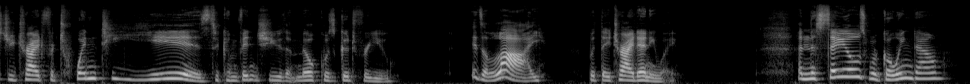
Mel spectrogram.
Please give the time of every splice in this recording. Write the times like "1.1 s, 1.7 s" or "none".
none

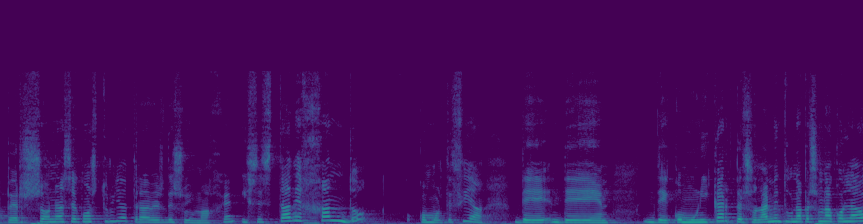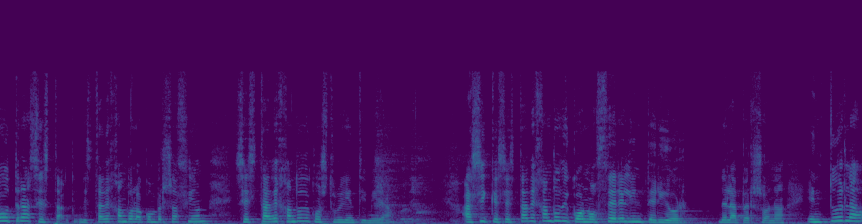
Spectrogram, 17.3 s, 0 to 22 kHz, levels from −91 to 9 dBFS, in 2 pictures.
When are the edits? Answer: none

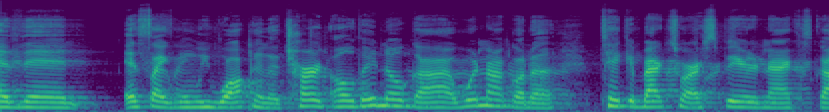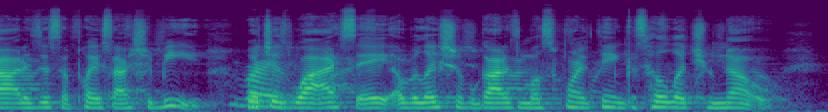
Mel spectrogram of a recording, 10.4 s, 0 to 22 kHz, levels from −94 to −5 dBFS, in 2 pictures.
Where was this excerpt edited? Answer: 2.0 s

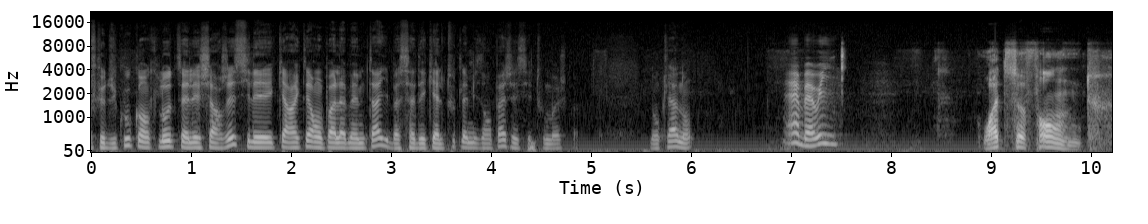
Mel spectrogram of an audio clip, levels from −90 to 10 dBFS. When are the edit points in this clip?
none

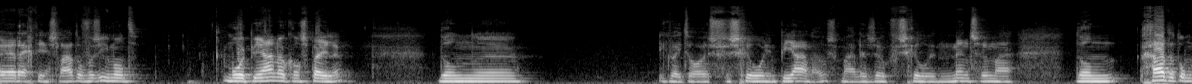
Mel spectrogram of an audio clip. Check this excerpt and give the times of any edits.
none

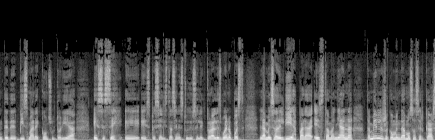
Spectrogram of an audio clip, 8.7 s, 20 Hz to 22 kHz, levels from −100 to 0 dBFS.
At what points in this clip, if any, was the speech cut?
none

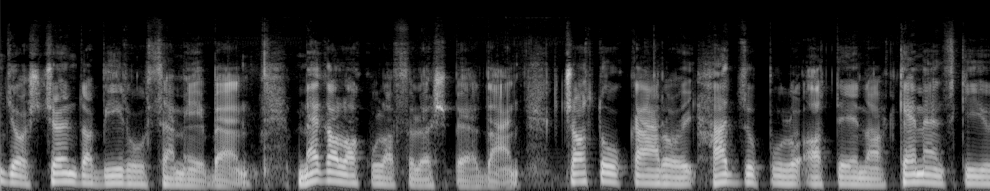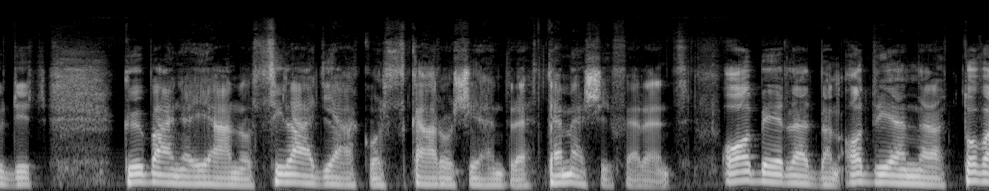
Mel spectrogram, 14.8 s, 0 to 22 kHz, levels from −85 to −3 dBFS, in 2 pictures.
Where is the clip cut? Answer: 5.2 s, 12.8 s

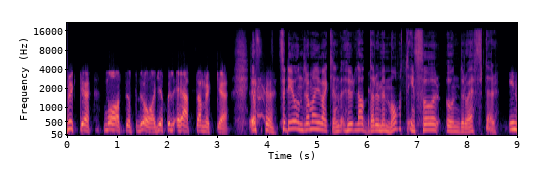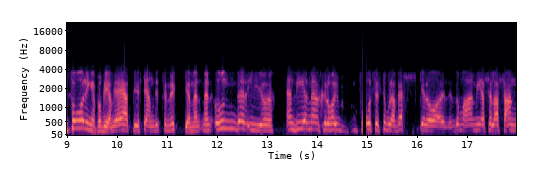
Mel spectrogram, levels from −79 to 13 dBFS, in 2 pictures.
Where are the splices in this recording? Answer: none

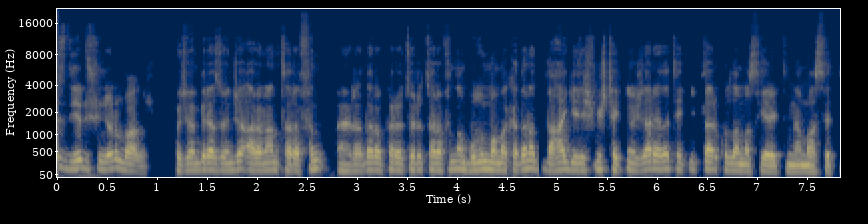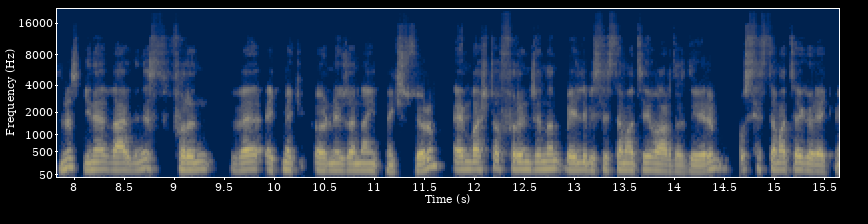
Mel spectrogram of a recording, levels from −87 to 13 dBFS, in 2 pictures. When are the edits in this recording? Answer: none

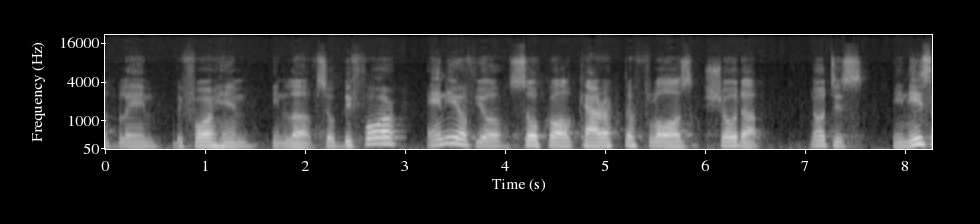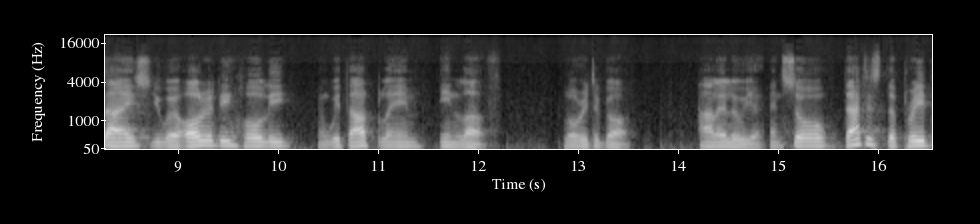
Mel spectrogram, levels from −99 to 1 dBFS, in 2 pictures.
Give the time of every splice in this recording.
11.5 s, 14.8 s

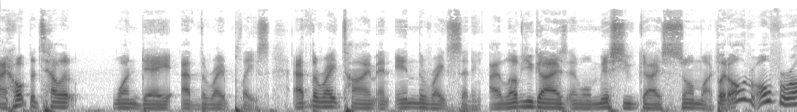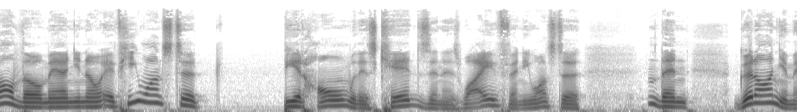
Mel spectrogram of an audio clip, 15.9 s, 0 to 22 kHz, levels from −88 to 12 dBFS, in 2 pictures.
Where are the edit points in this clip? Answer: 7.1 s, 14.4 s

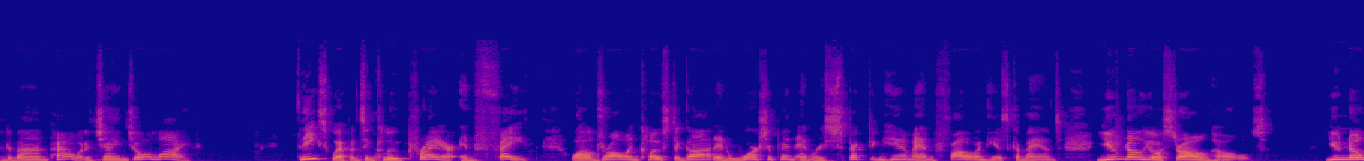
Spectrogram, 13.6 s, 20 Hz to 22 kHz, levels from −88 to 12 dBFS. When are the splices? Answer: none

